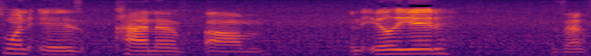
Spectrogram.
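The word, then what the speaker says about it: Iliad: Miller and this one is kind of an Illiad that's how you pronounce it retelling so basically if you know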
